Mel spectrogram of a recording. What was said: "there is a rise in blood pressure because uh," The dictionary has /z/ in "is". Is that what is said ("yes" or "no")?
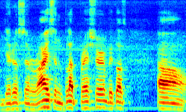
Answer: no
